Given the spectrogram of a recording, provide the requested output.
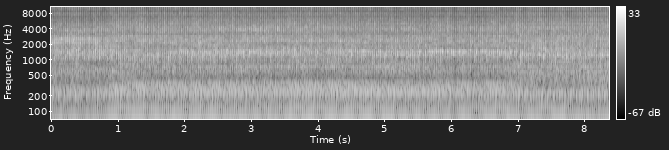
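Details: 2012 Ford Falcon FG XR6 Turbo at idle: fast sharp puffing tick about three per second over the engine, an exhaust leak.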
